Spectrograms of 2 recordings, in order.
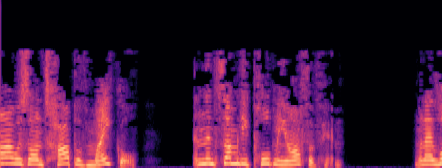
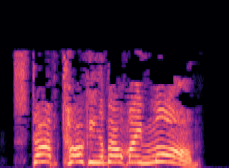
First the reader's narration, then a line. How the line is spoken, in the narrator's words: I heard myself yell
